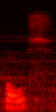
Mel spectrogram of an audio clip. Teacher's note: She throws an L in there.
